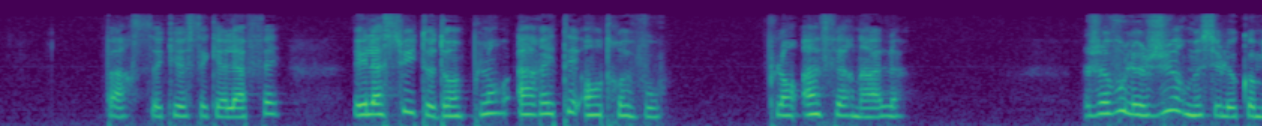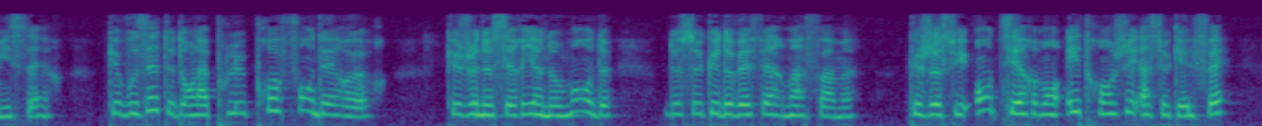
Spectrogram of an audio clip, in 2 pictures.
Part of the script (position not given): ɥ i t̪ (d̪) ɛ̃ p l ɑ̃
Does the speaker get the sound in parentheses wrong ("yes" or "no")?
no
